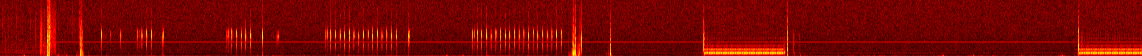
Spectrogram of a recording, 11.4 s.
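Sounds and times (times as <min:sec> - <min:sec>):
short, rapidly repeating telephone ringback tone: 0:07.0 - 0:08.0, 0:10.8 - 0:11.4.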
